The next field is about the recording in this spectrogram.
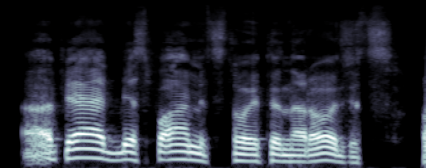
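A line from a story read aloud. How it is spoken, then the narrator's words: Muttering. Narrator (Russian): пробормотала Секлетея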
